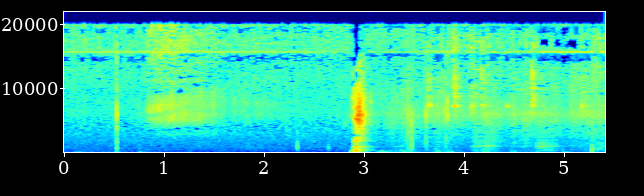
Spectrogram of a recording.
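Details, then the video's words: Dog late at night, vocalising at nothing: a single sharp bark midway, surrounded by faint breathy sounds and soft rustling. "Weird dog sounds"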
